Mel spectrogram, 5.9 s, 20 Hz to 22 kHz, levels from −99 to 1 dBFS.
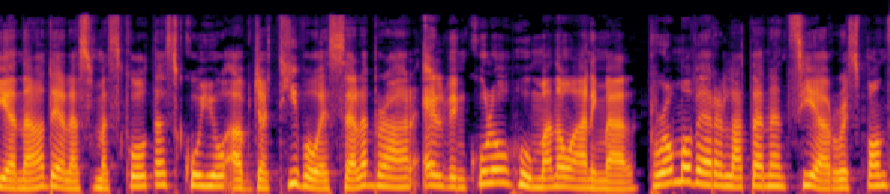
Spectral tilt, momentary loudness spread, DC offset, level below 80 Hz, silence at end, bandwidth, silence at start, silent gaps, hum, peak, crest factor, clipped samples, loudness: -5.5 dB/octave; 3 LU; under 0.1%; -48 dBFS; 0 s; 16 kHz; 0 s; none; none; -2 dBFS; 12 dB; under 0.1%; -16 LUFS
